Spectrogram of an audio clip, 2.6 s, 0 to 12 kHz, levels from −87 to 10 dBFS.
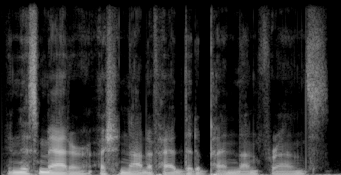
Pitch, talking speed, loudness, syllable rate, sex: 95 Hz, 280 wpm, -19 LUFS, 5.9 syllables/s, male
